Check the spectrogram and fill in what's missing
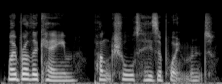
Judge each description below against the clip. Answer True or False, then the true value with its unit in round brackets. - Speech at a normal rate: True (190 wpm)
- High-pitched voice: True (200 Hz)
